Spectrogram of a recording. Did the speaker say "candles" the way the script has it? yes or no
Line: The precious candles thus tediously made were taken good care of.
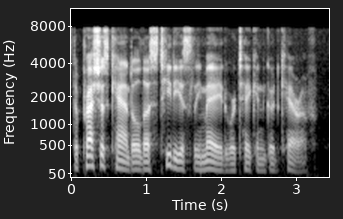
no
